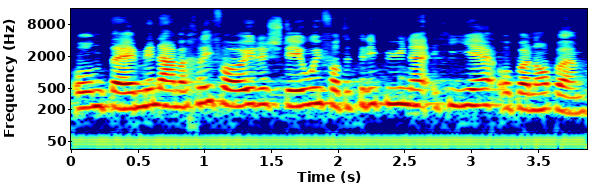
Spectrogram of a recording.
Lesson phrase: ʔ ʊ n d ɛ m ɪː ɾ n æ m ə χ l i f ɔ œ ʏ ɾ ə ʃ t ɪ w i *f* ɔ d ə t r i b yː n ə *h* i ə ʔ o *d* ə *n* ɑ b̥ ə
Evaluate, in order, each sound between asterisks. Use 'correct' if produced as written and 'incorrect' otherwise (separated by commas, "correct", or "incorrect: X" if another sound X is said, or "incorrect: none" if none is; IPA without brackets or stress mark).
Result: correct, correct, incorrect: b, correct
